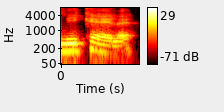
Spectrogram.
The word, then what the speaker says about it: Michele: Your name is spelled Michele with one L, that in Italian is Michele. So when you go to Italy, it's always a problem for you. You have to explain your first name.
